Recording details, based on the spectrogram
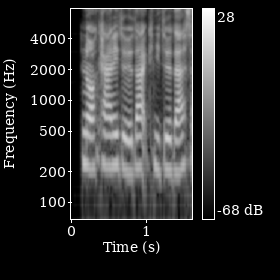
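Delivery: ordinary talk, nothing marked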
